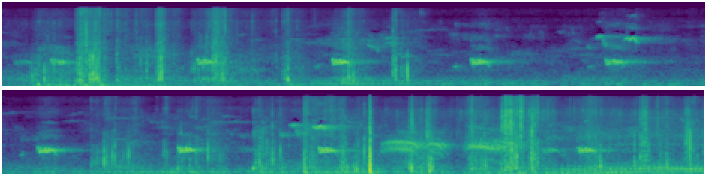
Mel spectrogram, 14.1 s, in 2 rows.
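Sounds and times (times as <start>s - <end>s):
footsteps on dry leaves and gravel: 0.0s - 4.3s, 7.8s - 14.0s
bird chirping: 0.0s - 14.0s.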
